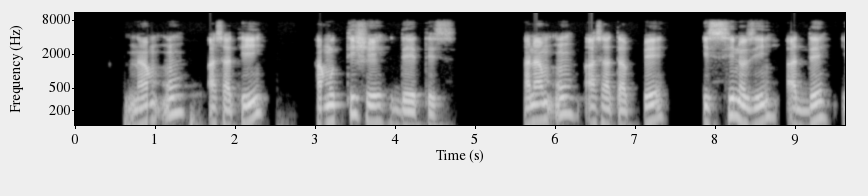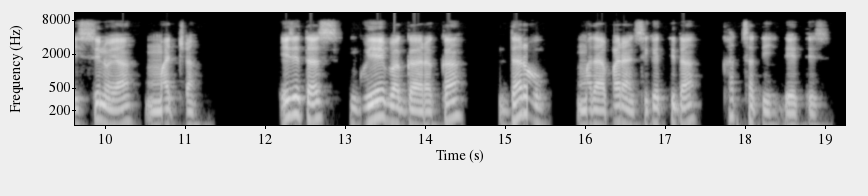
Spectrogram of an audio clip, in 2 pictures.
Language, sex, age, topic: Gamo, male, 25-35, agriculture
